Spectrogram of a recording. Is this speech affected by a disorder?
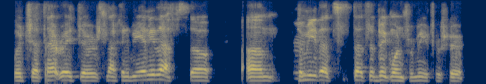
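Yes: cerebral palsy.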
